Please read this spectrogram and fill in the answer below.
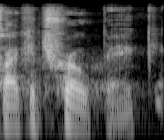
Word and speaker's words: psychotropic: It's pronounced psychotropic and okay.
